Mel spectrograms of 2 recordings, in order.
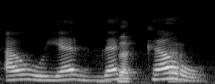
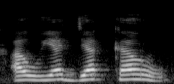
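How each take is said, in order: First: The consonant after 'ya' is a 'dh' sound. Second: The consonant after 'ya' is a 'j' sound. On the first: The speaker calls it right. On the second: The speaker calls it wrong. "banyak juga yang tertukar dengan huruf jim"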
